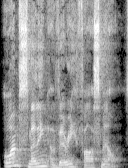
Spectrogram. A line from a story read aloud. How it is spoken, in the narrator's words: said the bear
